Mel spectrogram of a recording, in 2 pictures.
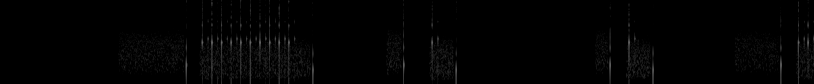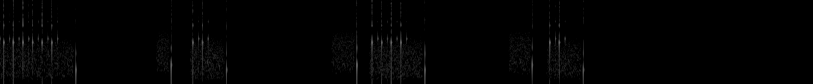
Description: Pulse dialling, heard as a rotary dial, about 10 pulses a second. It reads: 0 1 1 8 2 4 2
